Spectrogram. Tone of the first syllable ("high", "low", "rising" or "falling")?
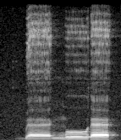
low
